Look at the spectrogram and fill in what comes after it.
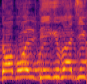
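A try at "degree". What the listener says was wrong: ডবল ডিগবাজি নয় মাসি, বলো ডবল ডিগ্রি আছে। ডিগ্রিকে বলে ডিগবাজি। একটা কথা উচ্চারণ হচ্ছে না।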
